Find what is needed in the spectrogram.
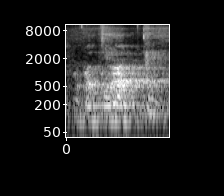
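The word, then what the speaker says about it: مفطرات: Mufattirat dibacanya tasdid ibn ta, tarkul mufattirat bitasdid ta ay mufsidat lisawm, meninggalkan hal-hal yang dapat merusak puasa.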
